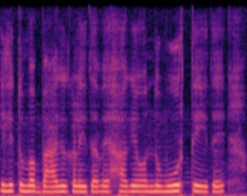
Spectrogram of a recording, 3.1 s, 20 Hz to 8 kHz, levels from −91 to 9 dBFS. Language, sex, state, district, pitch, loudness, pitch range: Kannada, female, Karnataka, Bangalore, 225 Hz, -16 LUFS, 220-230 Hz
